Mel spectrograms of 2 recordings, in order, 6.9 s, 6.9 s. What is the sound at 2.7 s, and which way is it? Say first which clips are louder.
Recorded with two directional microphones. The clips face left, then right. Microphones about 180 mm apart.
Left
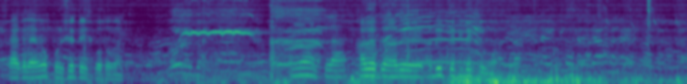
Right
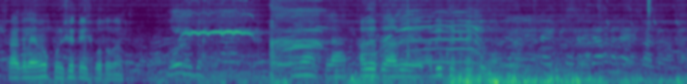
Speech: left 5 dB; 35° left (ahead or behind).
